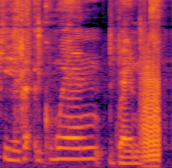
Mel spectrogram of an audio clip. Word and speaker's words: GXVE: I thought I would give Give by Gwen Stefani a go. Fun little facts about the brand. It's spelled GXVE because when Gwen signs her name, she does GX.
